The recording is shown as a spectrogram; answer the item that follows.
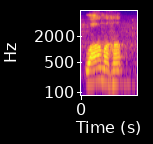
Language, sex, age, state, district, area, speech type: Sanskrit, male, 18-30, Karnataka, Udupi, urban, read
